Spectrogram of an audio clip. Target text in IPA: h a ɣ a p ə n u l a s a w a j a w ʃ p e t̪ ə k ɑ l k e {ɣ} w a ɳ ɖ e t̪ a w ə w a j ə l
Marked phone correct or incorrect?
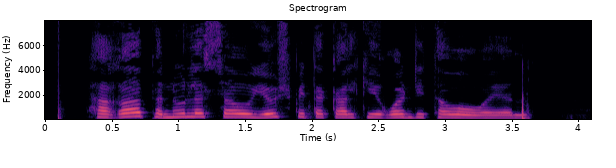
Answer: correct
